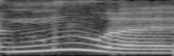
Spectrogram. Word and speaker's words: mu: Vous évoquez la notion, je ne sais pas si c'est la notion ou plutôt un concept, le mu ou le mou, je ne sais pas comment ça se dit. – Le mou. – Voilà, M-U, qu'on dit mou. – On se prononce mou en japonais, voilà.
